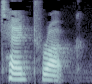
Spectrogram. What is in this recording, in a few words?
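"tank truck", English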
